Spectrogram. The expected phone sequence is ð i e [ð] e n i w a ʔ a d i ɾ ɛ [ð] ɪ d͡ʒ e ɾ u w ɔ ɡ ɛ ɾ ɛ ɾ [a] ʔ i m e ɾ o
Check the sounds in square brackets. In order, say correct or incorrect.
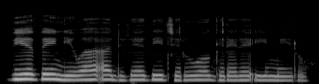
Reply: correct, correct, incorrect

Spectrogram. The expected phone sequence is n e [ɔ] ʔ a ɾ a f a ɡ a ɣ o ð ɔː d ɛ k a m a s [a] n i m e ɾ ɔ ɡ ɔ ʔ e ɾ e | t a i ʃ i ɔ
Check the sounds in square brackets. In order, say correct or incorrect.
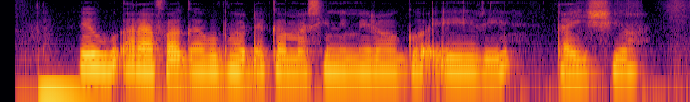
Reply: incorrect, incorrect

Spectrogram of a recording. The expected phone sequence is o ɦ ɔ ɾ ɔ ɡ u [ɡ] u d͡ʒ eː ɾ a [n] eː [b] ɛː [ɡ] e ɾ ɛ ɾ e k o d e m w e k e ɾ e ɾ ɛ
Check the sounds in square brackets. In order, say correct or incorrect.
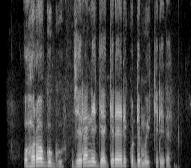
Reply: correct, correct, incorrect, correct

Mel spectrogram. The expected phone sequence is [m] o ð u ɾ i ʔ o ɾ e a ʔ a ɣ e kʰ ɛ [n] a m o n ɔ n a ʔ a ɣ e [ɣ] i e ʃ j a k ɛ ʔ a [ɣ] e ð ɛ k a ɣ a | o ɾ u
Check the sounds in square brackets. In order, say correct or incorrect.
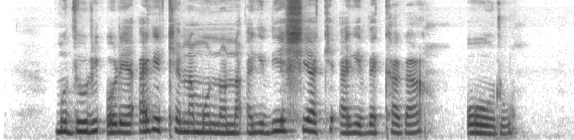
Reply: correct, correct, incorrect, correct

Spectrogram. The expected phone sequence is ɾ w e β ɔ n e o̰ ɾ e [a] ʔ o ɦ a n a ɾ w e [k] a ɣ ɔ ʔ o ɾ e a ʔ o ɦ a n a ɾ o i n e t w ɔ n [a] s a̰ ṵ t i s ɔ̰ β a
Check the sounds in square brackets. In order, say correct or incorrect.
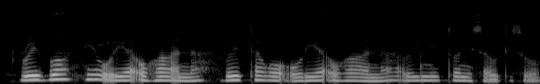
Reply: correct, incorrect, incorrect

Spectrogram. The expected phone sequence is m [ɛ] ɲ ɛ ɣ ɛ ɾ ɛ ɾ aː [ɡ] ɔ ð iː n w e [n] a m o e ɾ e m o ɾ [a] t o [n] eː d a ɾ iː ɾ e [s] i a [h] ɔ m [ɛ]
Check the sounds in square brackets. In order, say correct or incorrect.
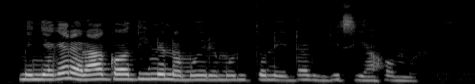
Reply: incorrect, correct, correct, incorrect, correct, correct, correct, incorrect

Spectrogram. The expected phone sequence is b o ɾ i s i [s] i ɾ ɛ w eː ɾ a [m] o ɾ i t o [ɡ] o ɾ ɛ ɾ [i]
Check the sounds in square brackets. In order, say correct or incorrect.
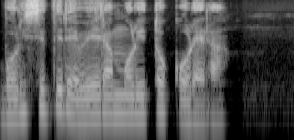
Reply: incorrect, correct, incorrect, incorrect

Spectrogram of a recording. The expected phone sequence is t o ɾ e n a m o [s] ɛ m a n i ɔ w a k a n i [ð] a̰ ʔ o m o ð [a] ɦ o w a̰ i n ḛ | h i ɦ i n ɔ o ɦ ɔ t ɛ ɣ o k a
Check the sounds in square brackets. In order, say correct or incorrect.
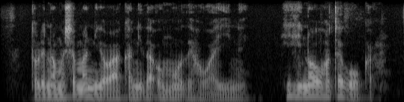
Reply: incorrect, correct, incorrect

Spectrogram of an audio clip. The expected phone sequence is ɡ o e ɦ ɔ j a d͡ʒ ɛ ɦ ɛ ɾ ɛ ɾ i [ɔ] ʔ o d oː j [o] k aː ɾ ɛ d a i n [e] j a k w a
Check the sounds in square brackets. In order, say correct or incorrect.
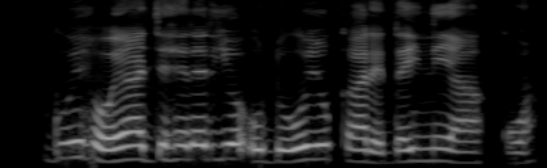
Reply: correct, correct, correct

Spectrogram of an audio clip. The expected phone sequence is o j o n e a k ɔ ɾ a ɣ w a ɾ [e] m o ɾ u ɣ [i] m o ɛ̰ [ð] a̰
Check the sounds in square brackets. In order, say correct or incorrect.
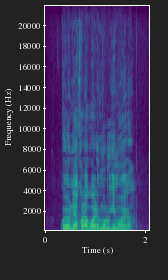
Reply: correct, correct, incorrect

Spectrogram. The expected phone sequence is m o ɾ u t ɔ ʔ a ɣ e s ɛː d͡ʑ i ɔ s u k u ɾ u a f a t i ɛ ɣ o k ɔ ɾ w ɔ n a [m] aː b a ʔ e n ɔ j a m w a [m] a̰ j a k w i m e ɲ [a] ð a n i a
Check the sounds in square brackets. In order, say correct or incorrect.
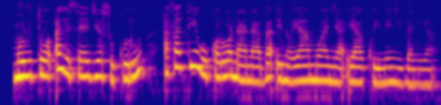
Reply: incorrect, incorrect, incorrect

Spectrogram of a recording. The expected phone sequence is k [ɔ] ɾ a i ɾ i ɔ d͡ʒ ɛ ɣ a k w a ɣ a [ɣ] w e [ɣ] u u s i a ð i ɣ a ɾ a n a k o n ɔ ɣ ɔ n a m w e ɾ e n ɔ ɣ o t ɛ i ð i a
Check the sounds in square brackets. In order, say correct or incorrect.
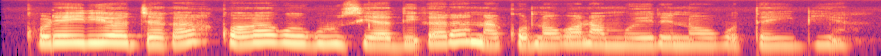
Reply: incorrect, correct, correct

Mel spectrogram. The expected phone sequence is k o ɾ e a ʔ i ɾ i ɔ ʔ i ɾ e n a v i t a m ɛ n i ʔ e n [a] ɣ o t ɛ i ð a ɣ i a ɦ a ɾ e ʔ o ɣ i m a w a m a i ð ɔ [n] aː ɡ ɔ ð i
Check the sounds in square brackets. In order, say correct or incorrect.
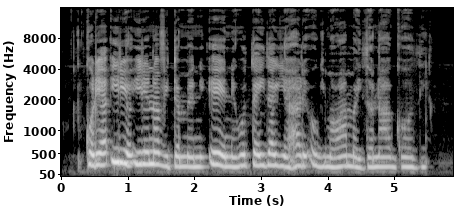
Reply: incorrect, correct

